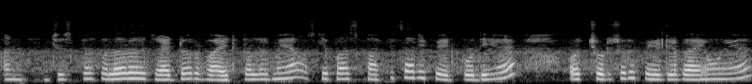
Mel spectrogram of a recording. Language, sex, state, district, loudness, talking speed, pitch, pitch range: Hindi, female, Punjab, Pathankot, -16 LUFS, 185 wpm, 245 Hz, 230-270 Hz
